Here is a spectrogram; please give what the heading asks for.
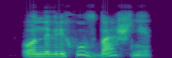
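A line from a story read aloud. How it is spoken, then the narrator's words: Plain. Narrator (Russian): ответил Леголас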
